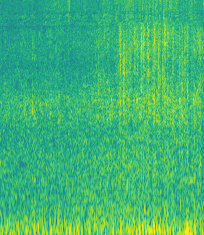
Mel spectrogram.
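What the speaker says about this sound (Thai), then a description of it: "ลมมันแห้งเด้ทุกคน" Wind gusts steadily across an open rice field, a rough, buffeting rumble that presses against the microphone and swells slightly toward the end, with no voices.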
